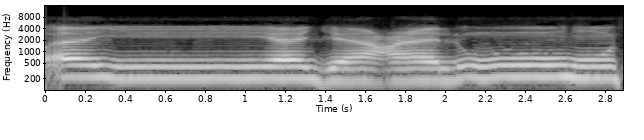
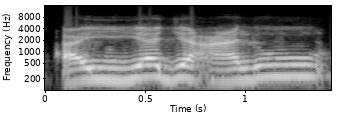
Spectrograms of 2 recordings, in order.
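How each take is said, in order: First: The n merges into y with a nasal hum. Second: The n merges into y without nasal hum. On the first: The speaker calls it right. "diusahakan bacaan nun mati bertemu ya itu didengungkan" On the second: The speaker calls it wrong. "Jangan kita baca"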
